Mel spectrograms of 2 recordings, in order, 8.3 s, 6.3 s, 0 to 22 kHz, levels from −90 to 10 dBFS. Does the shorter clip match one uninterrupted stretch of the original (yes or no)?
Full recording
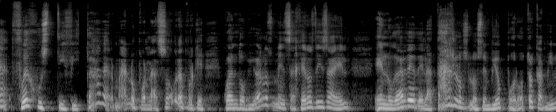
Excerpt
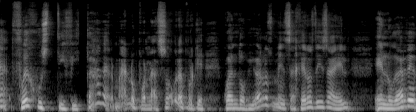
yes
